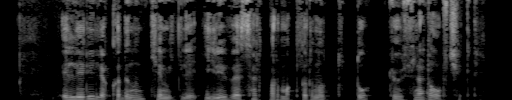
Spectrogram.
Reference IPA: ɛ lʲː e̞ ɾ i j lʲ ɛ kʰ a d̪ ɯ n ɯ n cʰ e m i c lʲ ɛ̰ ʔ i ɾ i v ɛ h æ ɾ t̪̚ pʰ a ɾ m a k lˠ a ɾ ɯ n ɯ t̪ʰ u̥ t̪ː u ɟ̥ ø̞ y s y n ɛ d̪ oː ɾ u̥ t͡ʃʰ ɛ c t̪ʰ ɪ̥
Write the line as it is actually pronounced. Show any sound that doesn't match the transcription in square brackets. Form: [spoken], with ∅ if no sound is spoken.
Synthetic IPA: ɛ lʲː e̞ ɾ i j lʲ ɛ kʰ a d̪ ɯ n ɯ n cʰ e m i c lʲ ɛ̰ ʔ i ɾ i v ɛ [s] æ ɾ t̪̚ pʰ a ɾ m a k lˠ a ɾ ɯ n ɯ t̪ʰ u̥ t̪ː u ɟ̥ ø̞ y s y n ɛ d̪ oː ɾ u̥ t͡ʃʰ ɛ c t̪ʰ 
